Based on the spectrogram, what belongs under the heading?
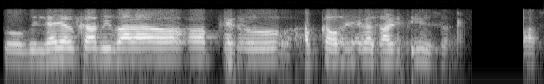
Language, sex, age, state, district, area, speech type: Hindi, male, 45-60, Uttar Pradesh, Prayagraj, rural, conversation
